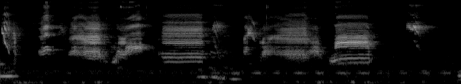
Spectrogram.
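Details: Indian ringneck parakeet kept as a talking bird and known for reciting Bismillah mimics words in a raspy, nasal, strained voice. It gives several short phrases with brief gaps and a final high squeak.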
